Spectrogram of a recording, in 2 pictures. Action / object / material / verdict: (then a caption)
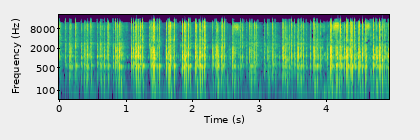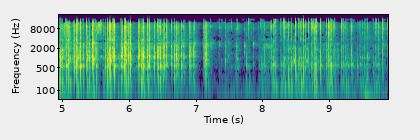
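tap / round metal cream tin / tin-plated steel / none. Long fingernails rapidly tap and scratch the lid and printed base of a large, round, blue metal Nivea Creme tin, a hollow container, possibly with faint whispering. The fast, irregular clicks and scrapes have a hollow metallic tone around 650 Hz with short, bright ticks. They grow softer and sparser in the last few seconds.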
